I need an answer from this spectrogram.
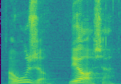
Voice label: "a uso", Crespinese

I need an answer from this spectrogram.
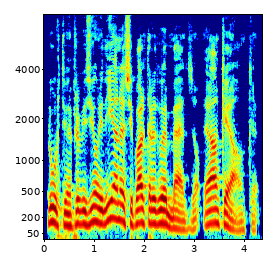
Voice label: "e anche", crespinese, vocabolario dialettale

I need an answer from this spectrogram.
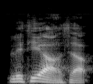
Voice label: "letiata", dialettale crespinese

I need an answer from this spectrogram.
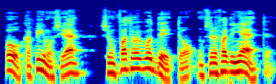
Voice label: "capimosi", crespinese

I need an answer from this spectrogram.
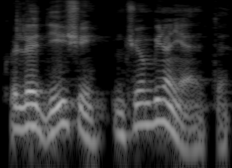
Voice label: "combina", crespinese

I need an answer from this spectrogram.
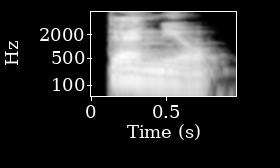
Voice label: "tennio", vocabolario dialettale crespinese

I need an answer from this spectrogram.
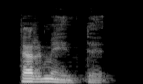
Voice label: "tarmente", crespinese

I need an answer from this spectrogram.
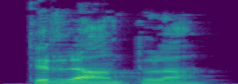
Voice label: "terrantola", vocabolario dialettale

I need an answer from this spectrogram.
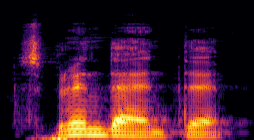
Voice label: "sprendente", crespinese

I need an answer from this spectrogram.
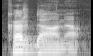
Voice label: "cardana", crespinese

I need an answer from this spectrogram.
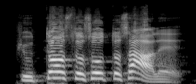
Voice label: "rivendila", crespinese

